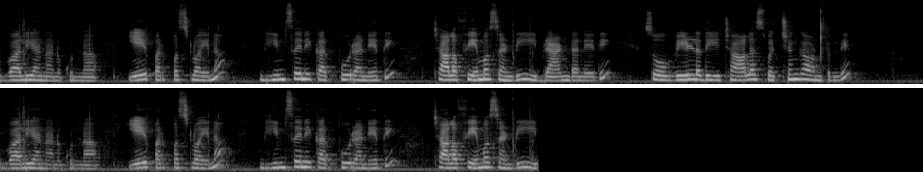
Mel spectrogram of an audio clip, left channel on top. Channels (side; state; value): right; drops out; at 5.4 s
